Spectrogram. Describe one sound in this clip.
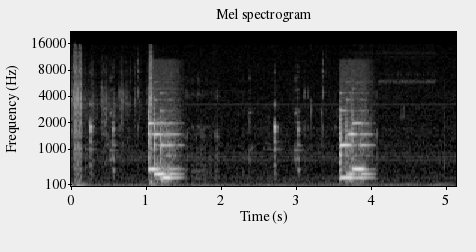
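A short electronic message chime sounds twice.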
